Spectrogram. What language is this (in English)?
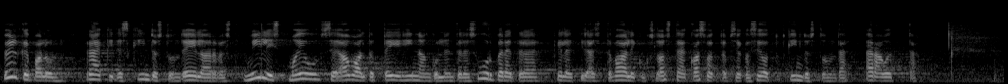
Estonian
